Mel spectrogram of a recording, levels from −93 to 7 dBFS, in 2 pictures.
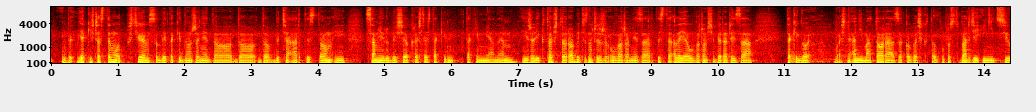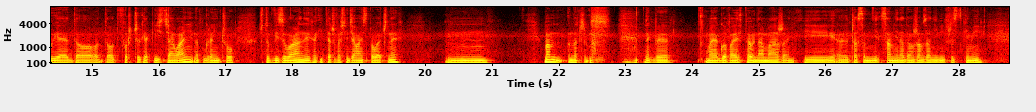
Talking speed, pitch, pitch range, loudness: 170 wpm, 110 Hz, 105-115 Hz, -22 LUFS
